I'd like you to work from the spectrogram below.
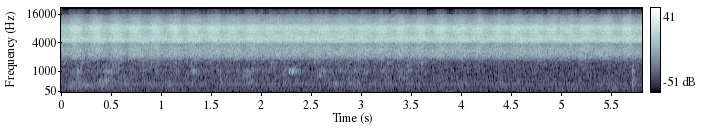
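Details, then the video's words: Crickets chorusing over a bay on Korčula: a dense, shrill, high-pitched wall of sound that pulses steadily about two or three times per second, with no other clear sounds. "View of one of the bays in Korcula with sounds of crickets"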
